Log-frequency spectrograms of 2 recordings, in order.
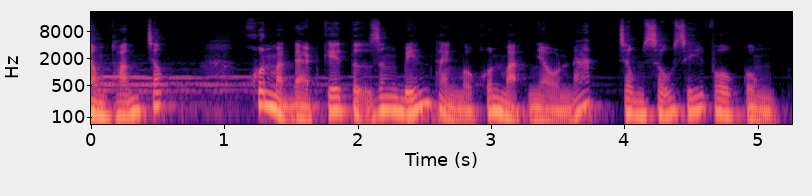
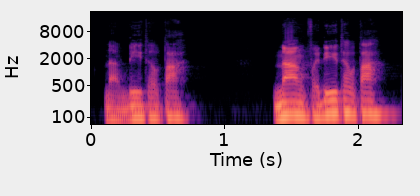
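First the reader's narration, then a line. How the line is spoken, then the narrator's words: Rough young man's voice. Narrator (Vietnamese): chàng trai nói bằng giọng thô lỗ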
